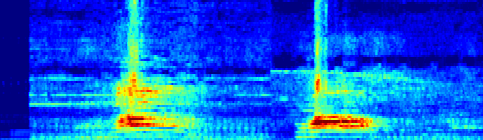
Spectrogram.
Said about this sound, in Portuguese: o criador captou os áudios do miado do próprio gato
